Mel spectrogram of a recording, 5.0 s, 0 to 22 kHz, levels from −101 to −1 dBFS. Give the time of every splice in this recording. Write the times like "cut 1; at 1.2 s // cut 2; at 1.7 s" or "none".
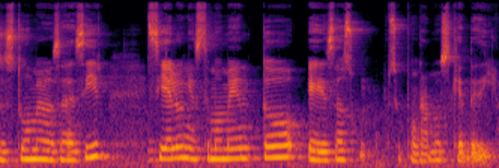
cut 1; at 1.5 s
